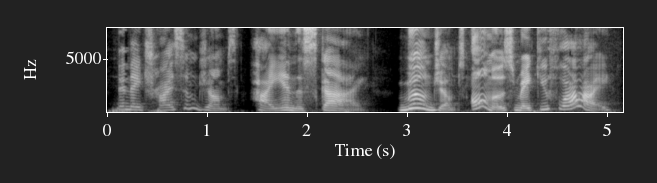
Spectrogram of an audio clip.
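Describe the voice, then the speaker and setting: In clean, studio-quality audio with no room sound, a woman with a fairly high voice reads a picture book aloud like an animated teacher. She elongates words and breaks off to put questions to the children listening.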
